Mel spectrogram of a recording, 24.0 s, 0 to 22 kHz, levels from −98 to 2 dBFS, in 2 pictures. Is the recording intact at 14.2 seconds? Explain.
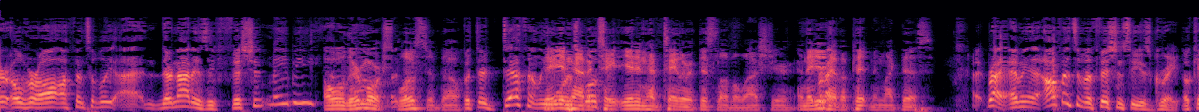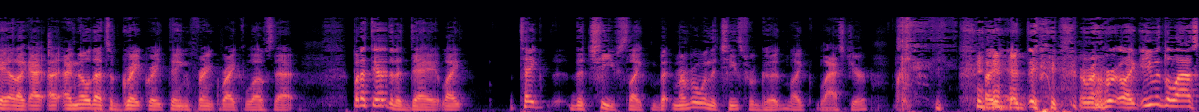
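No. Between 14.19 and 14.22 s a single AAC frame appears to have gone missing, and the decoder covered the roughly 20 ms gap by rebuilding it from the preceding good spectrum. This AAC frame loss with concealment comes through as a brief smeared, noisy, phasey blip in the speech. Running underneath it is low-delay AAC compression, likely AAC-ELD at a rate consistent with about 32 kbps. Its short frames resolve pitch harmonics poorly, so the speech sounds plainly rough and grainy, with noise between the harmonics and a synthetic-sounding top band.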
